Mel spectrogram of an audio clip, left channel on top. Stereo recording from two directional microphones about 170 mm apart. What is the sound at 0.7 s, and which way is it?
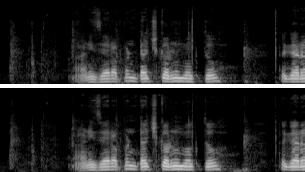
Speech, 30° right (ahead or behind).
